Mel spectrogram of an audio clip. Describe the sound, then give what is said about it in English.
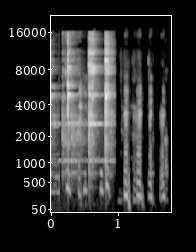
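Several quick clinks of glasses ring out in a toast, their bright tones lingering, followed by a voice repeating short syllables in rhythm, as if mimicking the clinks. “Clink, clink, clink, clink, clink, clink.”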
